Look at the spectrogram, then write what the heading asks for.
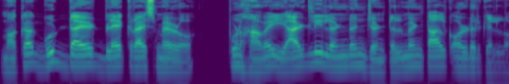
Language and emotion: Goan Konkani, neutral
